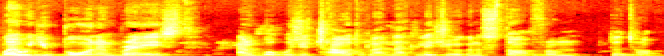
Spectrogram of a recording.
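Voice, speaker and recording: A man's medium-pitched voice in a strong British accent, fairly quick and lively in intonation, over noticeable background noise. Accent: thick British. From London, England. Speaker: podcast host. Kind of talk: casual interview chat.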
